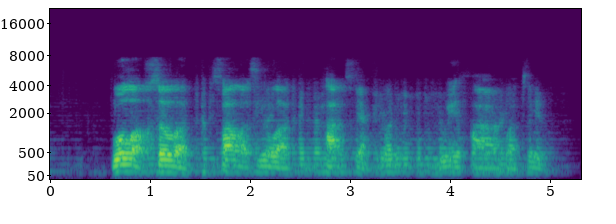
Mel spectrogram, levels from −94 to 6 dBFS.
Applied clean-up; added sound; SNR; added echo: neural mask model DeepFilterNet 3.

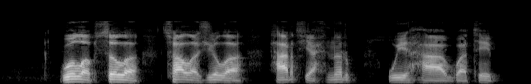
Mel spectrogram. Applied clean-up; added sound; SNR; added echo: none; none; none; none.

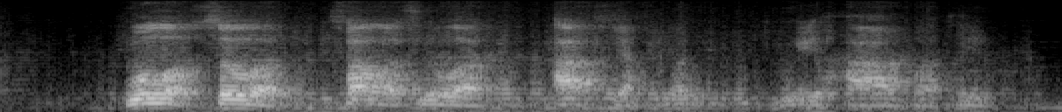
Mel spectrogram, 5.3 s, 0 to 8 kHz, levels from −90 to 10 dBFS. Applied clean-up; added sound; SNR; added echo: neural separator model SepFormer DNS4.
